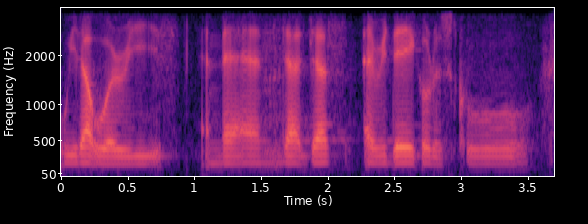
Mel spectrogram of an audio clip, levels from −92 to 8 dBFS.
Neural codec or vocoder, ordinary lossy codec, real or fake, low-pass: none; none; real; 3.6 kHz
